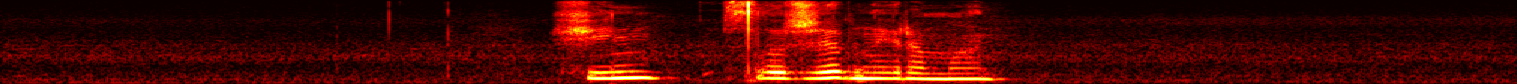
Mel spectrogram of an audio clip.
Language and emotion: Russian, sad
